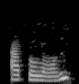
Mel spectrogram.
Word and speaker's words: Apollon: And in Greek, it's actually pronounced Apollon, as the way to pronounce it in Greek. So you can correct me if I'm wrong. And in Roman, it's still Apollo.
